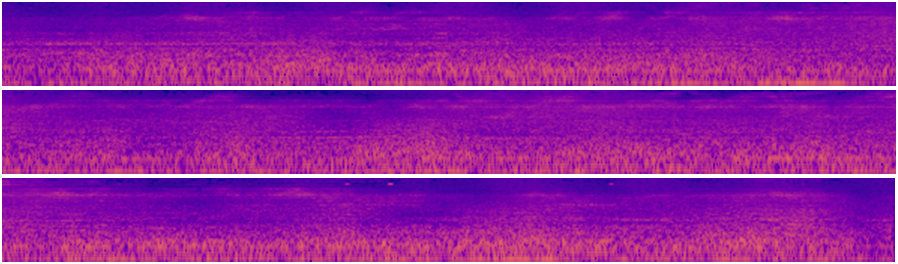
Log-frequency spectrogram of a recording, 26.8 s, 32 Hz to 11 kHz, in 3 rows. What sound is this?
Ambience BlackHole 00
A somewhat windy ambient looping sound to be used in sci-fi games. Useful for portals, black holes and other stuff that sucks you in.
